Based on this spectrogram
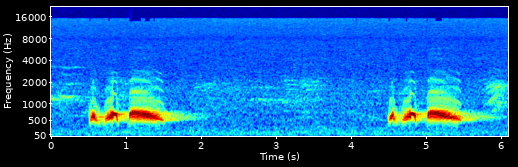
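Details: Spotted dove used as a decoy in Vietnam, calling to draw in other doves: two identical low coo phrases about four seconds apart, stuttered opening notes and a long hollow ending, faint background hiss.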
